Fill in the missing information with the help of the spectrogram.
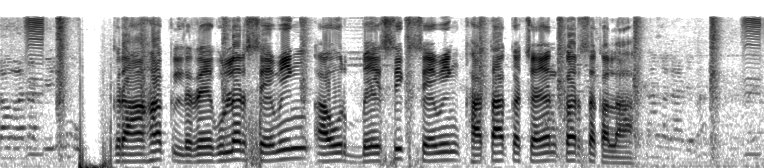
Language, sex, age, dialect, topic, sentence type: Bhojpuri, male, 36-40, Western, banking, statement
